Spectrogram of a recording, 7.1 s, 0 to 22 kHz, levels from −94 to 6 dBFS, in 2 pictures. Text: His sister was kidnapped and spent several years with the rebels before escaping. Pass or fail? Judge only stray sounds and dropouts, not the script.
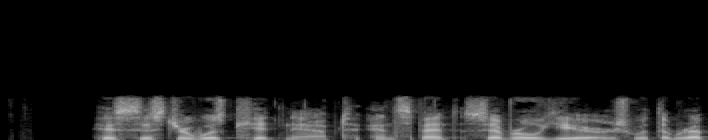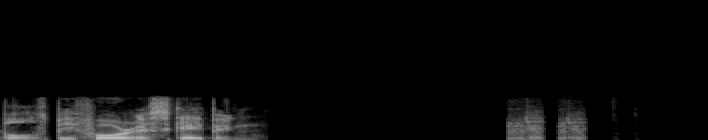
fail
